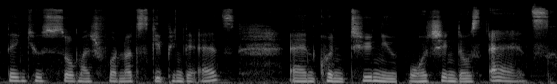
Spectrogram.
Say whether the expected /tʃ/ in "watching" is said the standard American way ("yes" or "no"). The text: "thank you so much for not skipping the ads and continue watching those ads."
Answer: yes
